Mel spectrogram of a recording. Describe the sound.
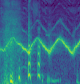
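A bird mimics a car alarm, a loud high tone swooping smoothly up and down like a wailing siren, with a few low knocks and clicks scattered underneath.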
